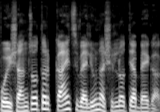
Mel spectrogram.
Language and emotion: Goan Konkani, neutral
